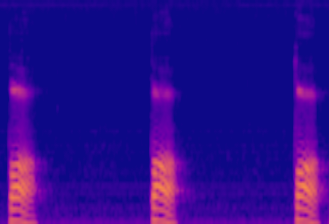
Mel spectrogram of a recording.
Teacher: Bu hərfin məxrəci, yəni çıxış yeri bundan öncə keçdiyimiz tə və dəl hərflərinin məxrəcinə çox yaxındır. Belə ki, bu hərf dilin ucunu yuxarı kəsici dişlərin və ya üst ön dişlərin kökünə şiddətli bir şəkildə toxundurmaqla tələffüz edilir. Azərbaycan dilində olan t və d səslərinin qarışığı və qalın formasıdır. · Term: ta hərfi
